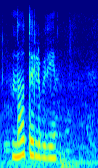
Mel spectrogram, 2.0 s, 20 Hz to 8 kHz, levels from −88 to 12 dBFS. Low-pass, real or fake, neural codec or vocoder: 7.2 kHz; real; none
